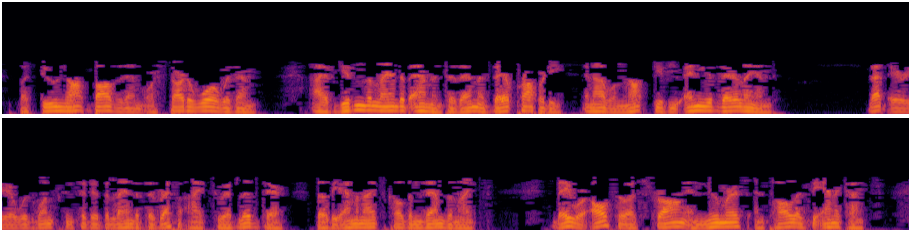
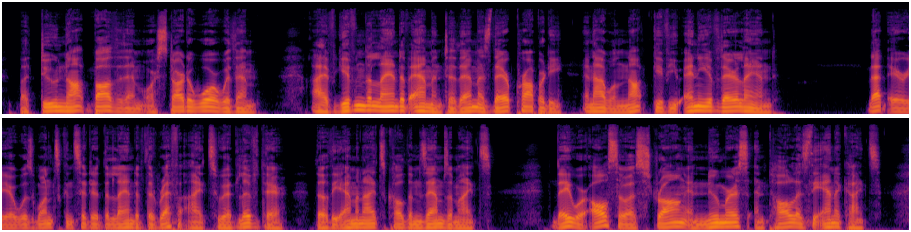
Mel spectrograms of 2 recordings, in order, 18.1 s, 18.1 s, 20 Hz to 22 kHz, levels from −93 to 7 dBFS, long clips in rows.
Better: second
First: garbled, watery; badly; nothing above 2.5 kHz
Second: none

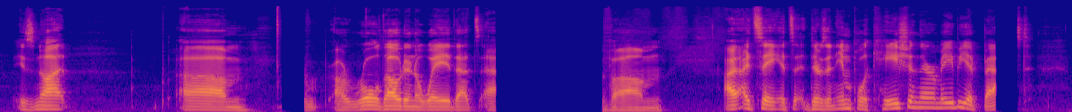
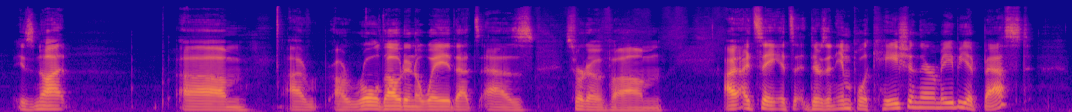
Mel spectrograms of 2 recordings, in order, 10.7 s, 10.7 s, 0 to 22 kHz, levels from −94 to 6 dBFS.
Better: second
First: audio cutting out; at 3 s, at 5 s for 1 s and at 10 s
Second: none

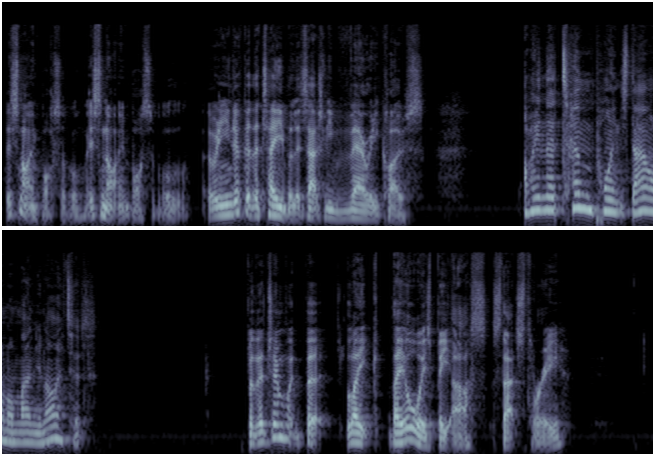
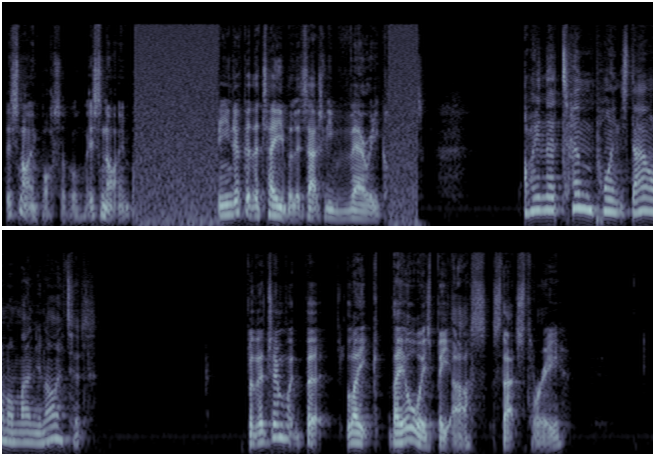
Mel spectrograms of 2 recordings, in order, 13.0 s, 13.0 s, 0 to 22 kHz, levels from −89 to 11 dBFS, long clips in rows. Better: first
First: none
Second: audio cutting out; filled with static; at 1.5 s for 1 s and at 4 s

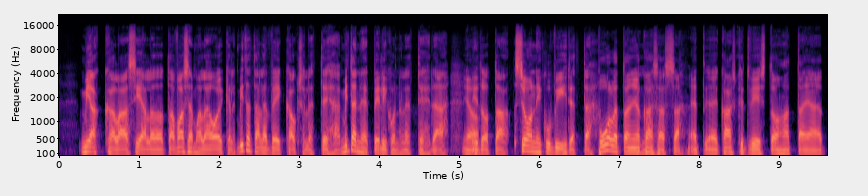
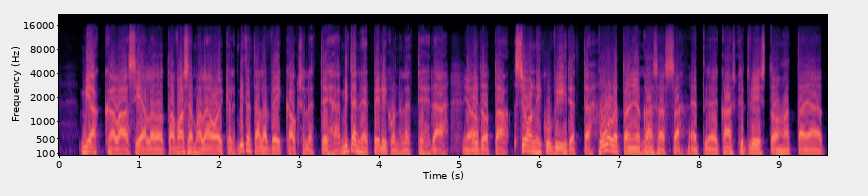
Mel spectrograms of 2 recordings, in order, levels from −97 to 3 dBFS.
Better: first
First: none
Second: distortion; slight; 10% of the sound clipped

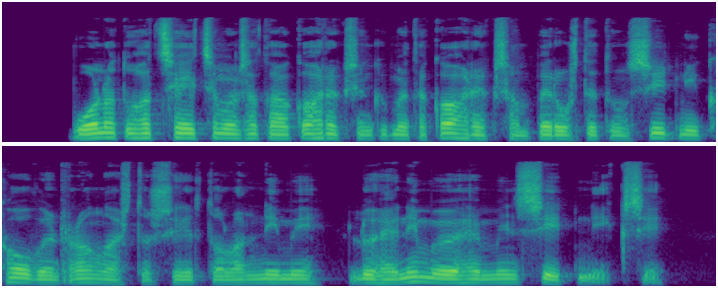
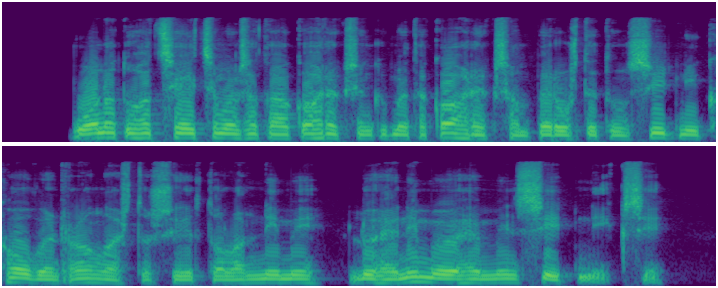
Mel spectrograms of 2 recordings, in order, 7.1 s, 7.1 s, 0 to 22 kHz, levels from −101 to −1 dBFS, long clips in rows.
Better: first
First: none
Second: distortion; slight; 10 dB below the speech

